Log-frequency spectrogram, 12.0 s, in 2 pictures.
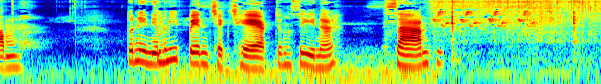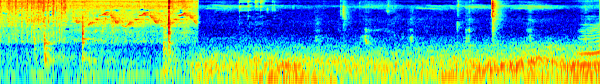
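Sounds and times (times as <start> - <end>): low outdoor rumble: 1.6 - 12.0
bird chirps: 3.4 - 5.7, 6.5 - 8.0
food sizzling in a wok: 4.3 - 8.0.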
